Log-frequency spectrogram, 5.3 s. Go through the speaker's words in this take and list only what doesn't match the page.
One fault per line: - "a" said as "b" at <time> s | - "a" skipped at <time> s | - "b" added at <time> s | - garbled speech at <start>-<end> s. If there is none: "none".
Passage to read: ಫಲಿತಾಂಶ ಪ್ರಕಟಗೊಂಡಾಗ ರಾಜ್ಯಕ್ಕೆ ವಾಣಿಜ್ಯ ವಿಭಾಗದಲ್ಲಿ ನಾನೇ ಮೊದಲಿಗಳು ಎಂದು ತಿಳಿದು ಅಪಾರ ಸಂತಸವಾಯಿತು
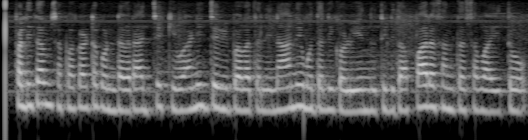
none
